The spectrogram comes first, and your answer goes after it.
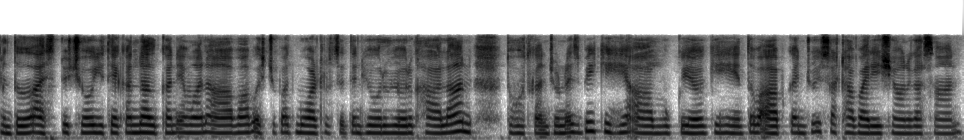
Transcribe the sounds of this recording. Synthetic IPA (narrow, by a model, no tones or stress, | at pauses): t̪ɨɐsʲt̪ut͡ʃʰoːjit̪ʰekɐnːɐlkɐneʋaːnaːʋaːbɐsʲt͡ʃʰupɐt̪moːʈɐɾsit̪inɦoːɾʋjoːɾkʰaːlaːnt̪ɨɦut̪ʰkɐnt͡ʃʰunɐsbikiɦẽʔaːbkiɦẽt̪ɨaːbkɐnʲt͡ʃʰuisɐʈʰaːpɐɾeːʃaːnɡɐsaːn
